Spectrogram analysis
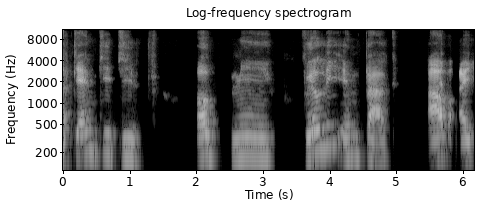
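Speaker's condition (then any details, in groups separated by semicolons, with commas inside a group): Cerebral palsy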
